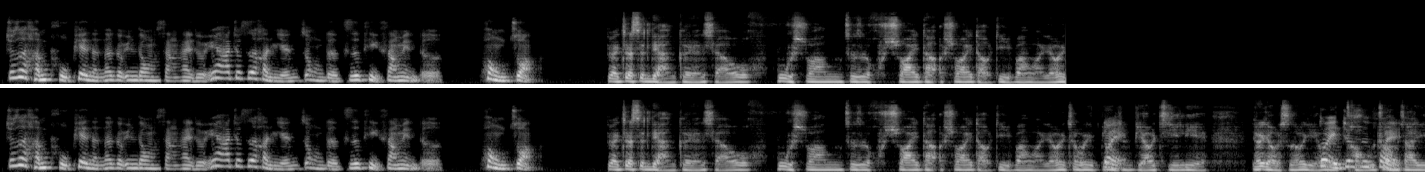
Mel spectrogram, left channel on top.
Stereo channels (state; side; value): drops out; left; at 10.7 s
